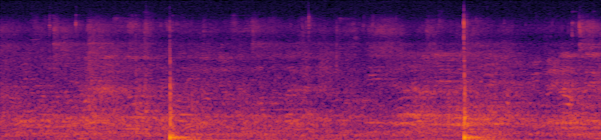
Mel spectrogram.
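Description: Darts striking a Winmau Blade bristle dartboard: two sharp thuds about three seconds apart, the first a little under two seconds in, over crowd chatter in the hall.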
